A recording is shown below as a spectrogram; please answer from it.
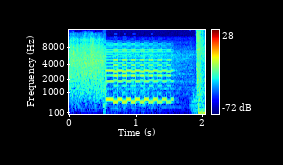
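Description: A telephone bell trills in a research center's office, one burst of rapid alternating rings lasting about a second, loud and close, followed by a short silence and then a thump.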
